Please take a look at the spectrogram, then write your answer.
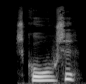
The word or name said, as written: skose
